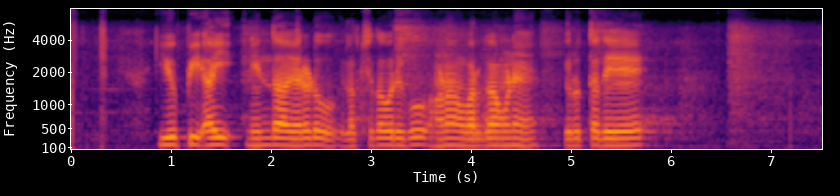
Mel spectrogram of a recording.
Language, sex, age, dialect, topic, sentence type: Kannada, male, 18-24, Central, banking, question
